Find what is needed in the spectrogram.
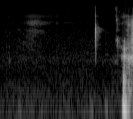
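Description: Near silence broken by one short, sharp click about one and a half seconds in, just before a man starts speaking.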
